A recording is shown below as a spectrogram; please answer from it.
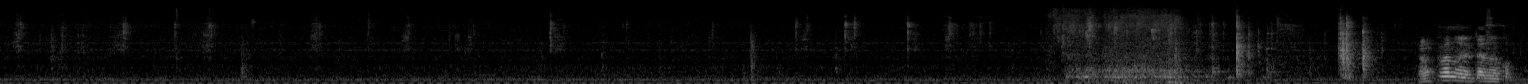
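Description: Faint, scattered crackles from a fried egg finishing in a pan on the residual heat of a switched-off gas burner. About ten and a half seconds in comes a louder rush of running tap water lasting a second or two, then a couple of knocks.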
